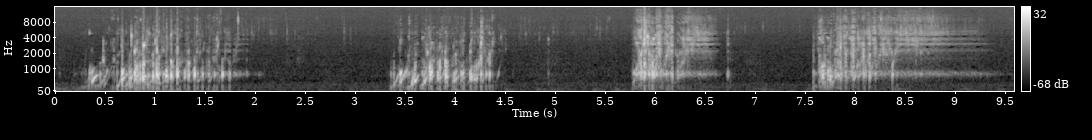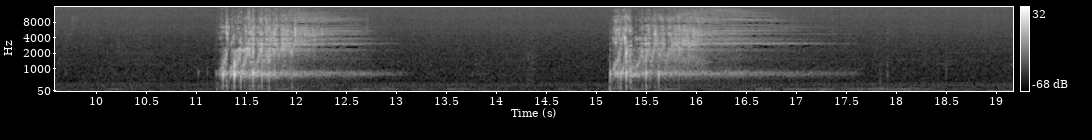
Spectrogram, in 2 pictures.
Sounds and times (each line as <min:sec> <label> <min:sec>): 0:05.8 blowing through a drinking straw into a glass of water 0:06.8
0:07.6 blowing through a drinking straw into a glass of water 0:08.8
0:08.2 hiss 0:09.5
0:11.2 blowing through a drinking straw into a glass of water 0:12.8
0:11.5 hiss 0:13.1
0:15.2 blowing through a drinking straw into a glass of water 0:17.1
0:15.2 hiss 0:17.6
